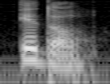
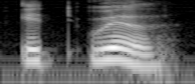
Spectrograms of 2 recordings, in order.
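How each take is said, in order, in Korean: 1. 두 단어가 줄어서 짧은 음절 한 쌍으로 발음됩니다. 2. 두 단어 모두 완전하고 따로따로 발음됩니다. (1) "it'll, it'll 이렇게 돼요" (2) "It will 해주란 말"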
